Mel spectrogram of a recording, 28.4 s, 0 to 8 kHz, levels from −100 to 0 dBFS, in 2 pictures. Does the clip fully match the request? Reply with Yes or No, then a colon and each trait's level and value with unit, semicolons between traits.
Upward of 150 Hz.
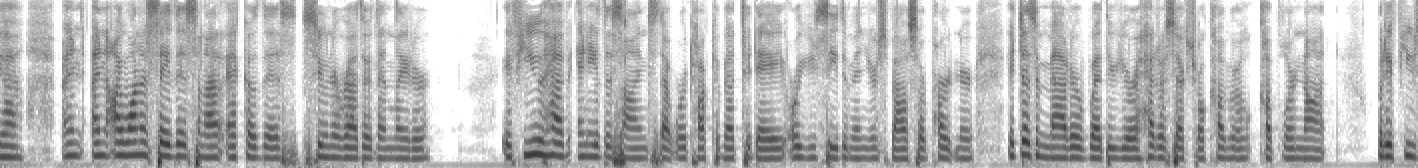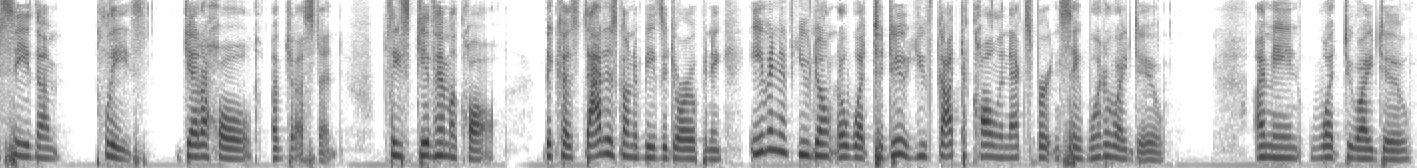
Yes: high, 190 Hz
